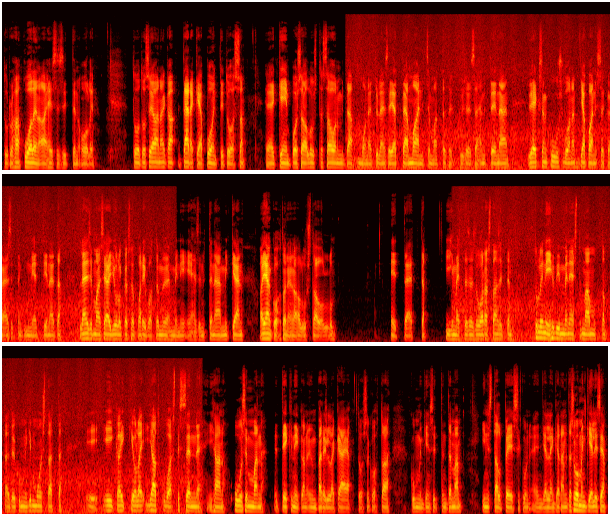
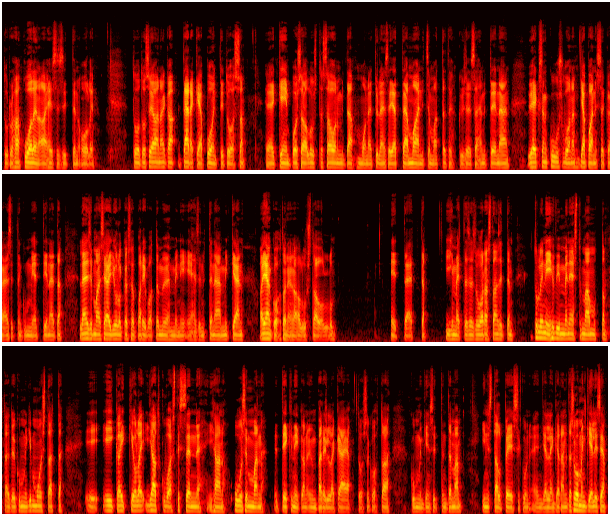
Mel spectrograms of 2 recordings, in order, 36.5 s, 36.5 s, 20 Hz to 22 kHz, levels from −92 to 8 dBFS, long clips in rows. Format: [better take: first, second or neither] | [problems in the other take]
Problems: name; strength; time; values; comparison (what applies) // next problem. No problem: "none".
second | hiss; noticeable; from 7 to 16 s and from 21 to 28 s; 15 dB below the speech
